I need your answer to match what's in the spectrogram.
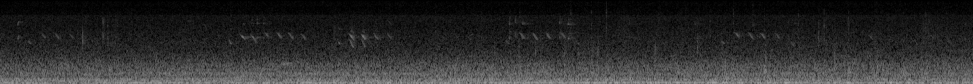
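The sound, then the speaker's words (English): Several American goldfinches, a downy woodpecker, a red-bellied woodpecker and a Carolina wren call, short clusters of high chirps popping up every few seconds over a steady outdoor rustle and low rumble. “Several American goldfinches here. There's also downy woodpecker, red-bellied woodpecker, Carolina wren.”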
